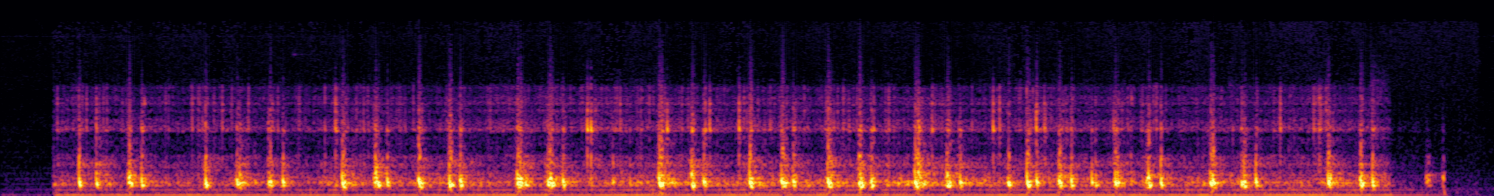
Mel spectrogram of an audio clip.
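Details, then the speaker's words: Mitral stenosis with atrial fibrillation: irregularly spaced heart sounds, each followed by a brief low rumbling diastolic murmur, shorter because irregular atrial contraction reduces transmitral turbulence. "En cambio, si hay fibrilación auricular, la contracción auricular es irregular y la turbulencia a través de la mitral disminuye. De ahí que el soplo es más corto."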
